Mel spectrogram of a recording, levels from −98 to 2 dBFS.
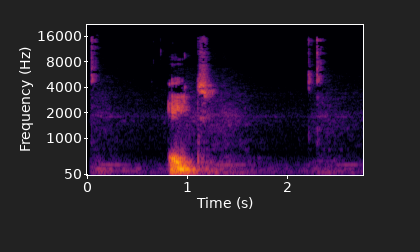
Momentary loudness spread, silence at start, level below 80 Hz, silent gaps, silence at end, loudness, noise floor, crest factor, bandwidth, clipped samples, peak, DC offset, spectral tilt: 25 LU; 0.8 s; -64 dBFS; none; 0.45 s; -27 LUFS; -71 dBFS; 24 dB; 16 kHz; under 0.1%; -8 dBFS; under 0.1%; -6.5 dB/octave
